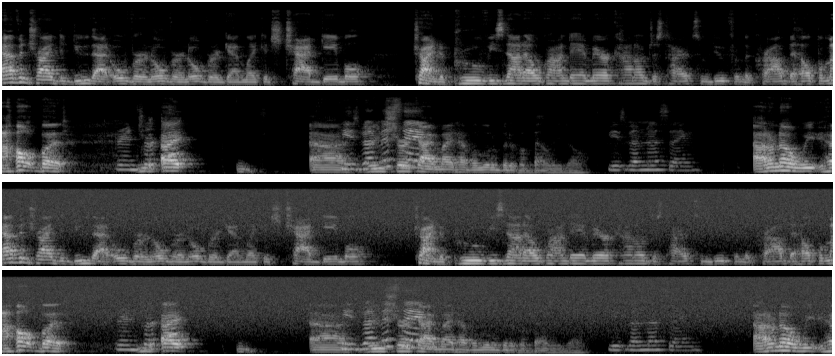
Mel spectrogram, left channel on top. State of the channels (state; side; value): noise; right; hiss, 8 dB below the sound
